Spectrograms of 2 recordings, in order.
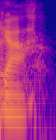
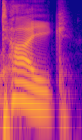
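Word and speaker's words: Tadhg: Tadgi. This one. Tadgi. I'm trying to be creative here. This one definitely sounds nothing like it's spelled. Oh, okay, then just take it away. Tig.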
